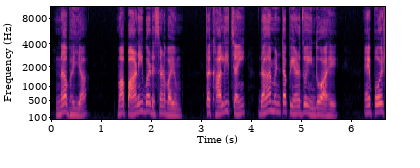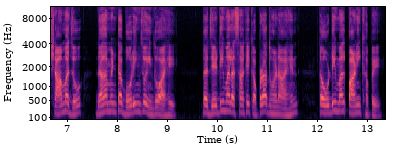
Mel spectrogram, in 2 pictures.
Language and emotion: Sindhi, neutral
